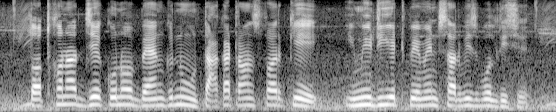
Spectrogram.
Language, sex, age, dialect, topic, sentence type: Bengali, male, 18-24, Western, banking, statement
